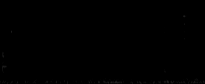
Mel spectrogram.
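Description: Near silence: room tone with a few faint clicks, once just at the start and a small cluster shortly before the end.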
